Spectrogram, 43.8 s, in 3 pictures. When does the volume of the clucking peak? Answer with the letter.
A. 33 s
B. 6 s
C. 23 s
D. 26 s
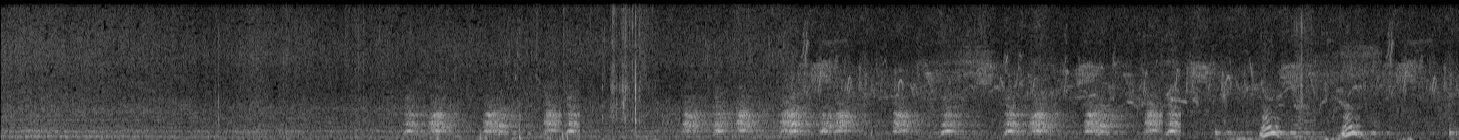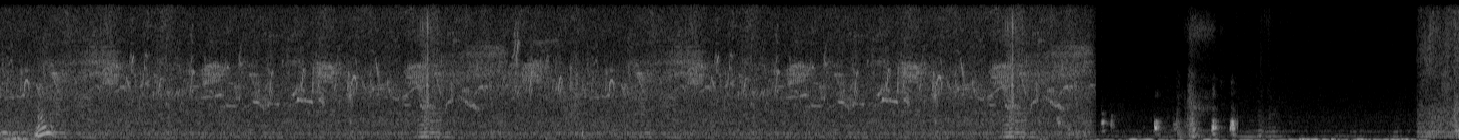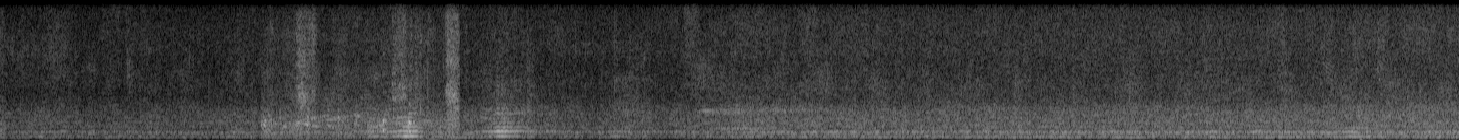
A.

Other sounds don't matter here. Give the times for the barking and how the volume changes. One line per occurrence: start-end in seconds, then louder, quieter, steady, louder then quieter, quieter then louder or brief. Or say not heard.
4.0-15.2 steady.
